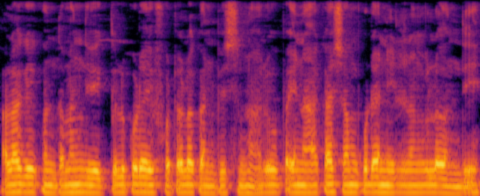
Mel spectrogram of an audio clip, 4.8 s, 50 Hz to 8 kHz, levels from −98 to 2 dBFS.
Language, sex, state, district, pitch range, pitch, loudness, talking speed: Telugu, male, Andhra Pradesh, Sri Satya Sai, 110-115 Hz, 110 Hz, -15 LUFS, 160 wpm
